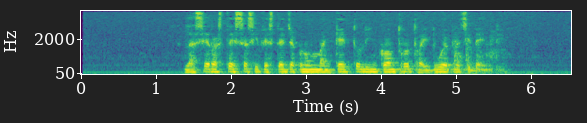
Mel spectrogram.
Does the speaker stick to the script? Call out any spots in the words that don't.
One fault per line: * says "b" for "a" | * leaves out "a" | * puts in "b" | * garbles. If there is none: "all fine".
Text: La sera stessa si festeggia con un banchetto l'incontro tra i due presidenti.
all fine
